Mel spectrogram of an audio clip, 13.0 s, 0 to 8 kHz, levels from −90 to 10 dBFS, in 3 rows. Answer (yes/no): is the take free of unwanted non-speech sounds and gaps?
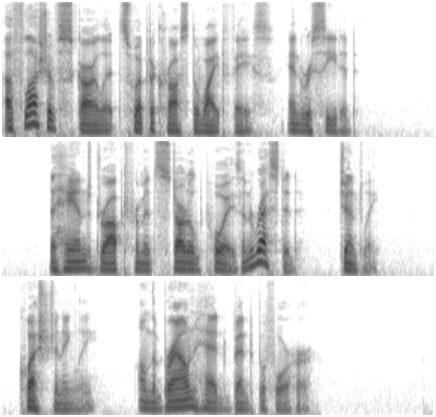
yes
